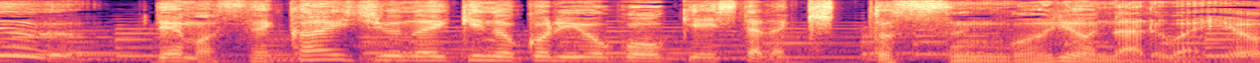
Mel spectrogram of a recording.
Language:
Japanese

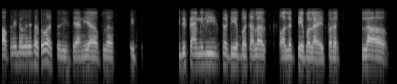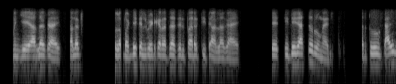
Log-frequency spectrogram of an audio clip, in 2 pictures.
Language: Marathi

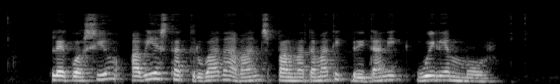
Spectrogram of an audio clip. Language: Catalan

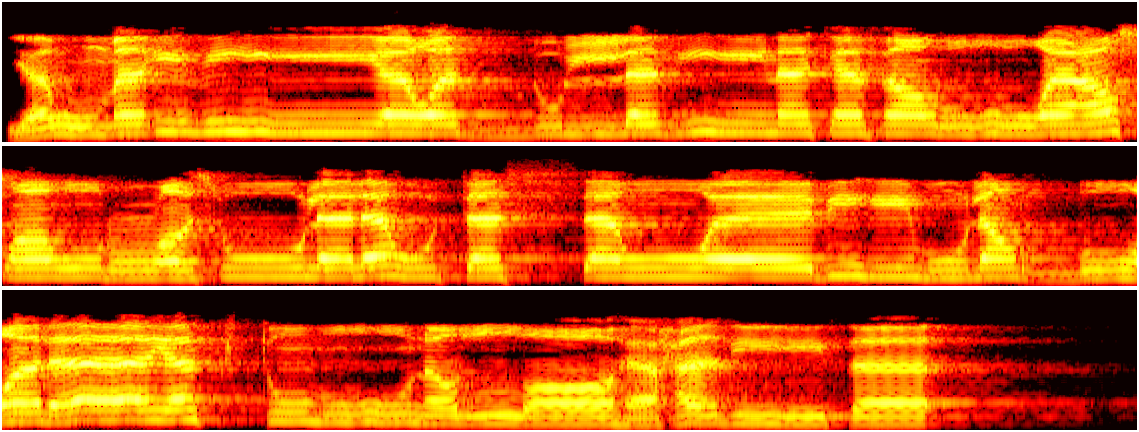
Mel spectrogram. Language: Arabic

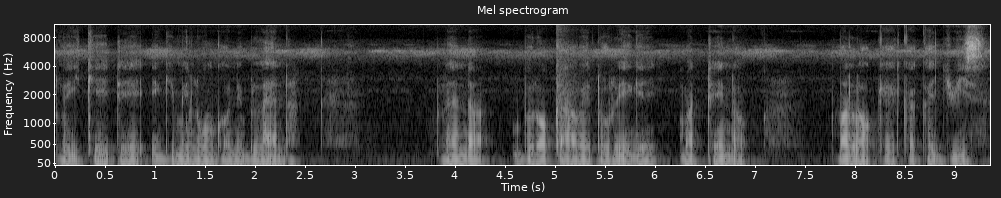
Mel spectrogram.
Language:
Luo (Kenya and Tanzania)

